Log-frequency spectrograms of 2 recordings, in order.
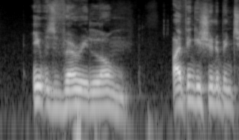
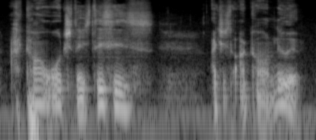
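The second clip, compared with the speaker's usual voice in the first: hushed, overwhelmed; 9 dB quieter than usual. Retold or imitated. Retelling being too upset to watch.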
